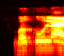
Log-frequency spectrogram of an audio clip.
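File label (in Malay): "berkulai", Malay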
